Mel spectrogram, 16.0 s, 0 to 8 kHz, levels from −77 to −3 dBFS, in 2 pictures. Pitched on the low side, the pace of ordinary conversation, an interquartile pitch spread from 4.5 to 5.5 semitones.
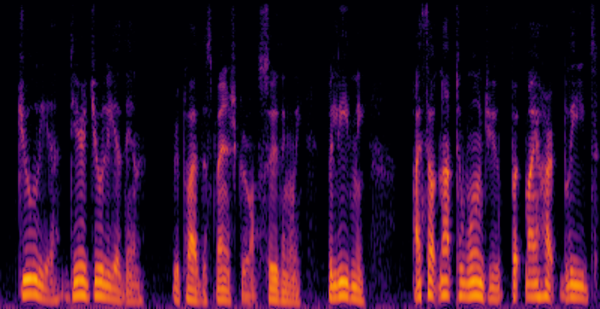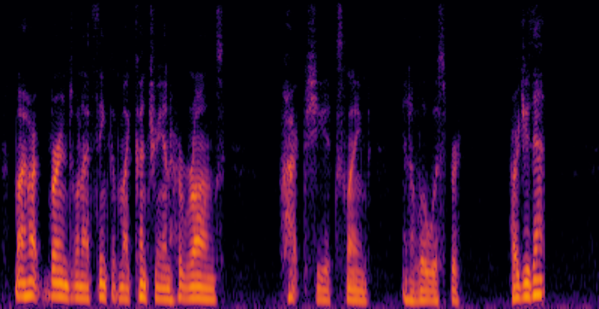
Yes: low, 110 Hz; average, 160 wpm; average, 4.9 semitones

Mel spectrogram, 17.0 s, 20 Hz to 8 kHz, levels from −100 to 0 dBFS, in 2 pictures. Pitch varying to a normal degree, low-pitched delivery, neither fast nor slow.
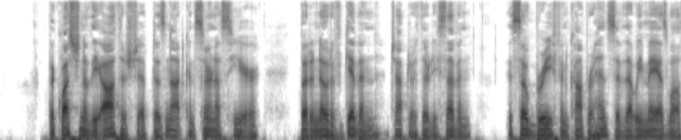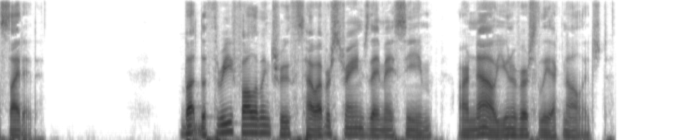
Yes: average, 3.3 semitones; very low, 85 Hz; average, 150 wpm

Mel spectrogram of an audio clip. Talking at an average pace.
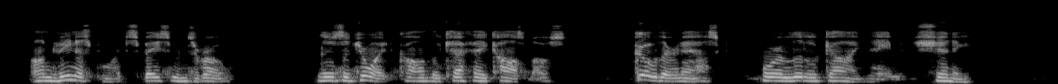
No: slow, 120 wpm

